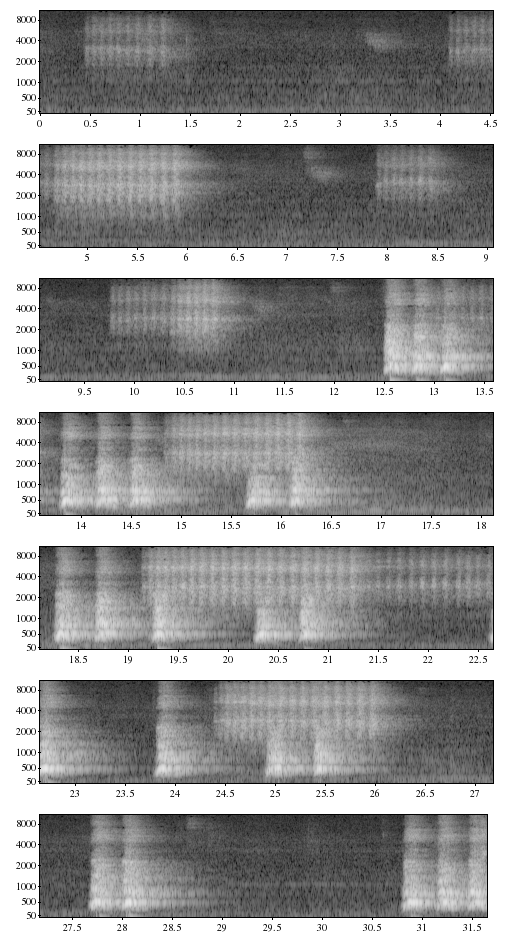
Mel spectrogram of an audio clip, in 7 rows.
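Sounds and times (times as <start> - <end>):
dry rattling bird chatter: 0.4 - 1.5, 4.1 - 6.3, 7.9 - 8.7, 9.8 - 11.4, 13.0 - 13.8, 14.7 - 16.5, 19.1 - 23.0, 24.3 - 26.3
dog barking: 12.5 - 16.8, 18.2 - 21.5, 22.6 - 26.0, 27.6 - 29.0, 30.8 - 31.6.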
